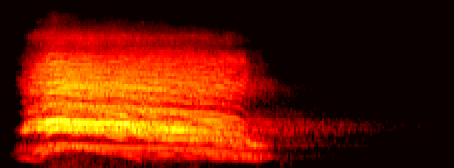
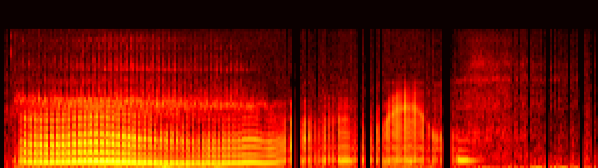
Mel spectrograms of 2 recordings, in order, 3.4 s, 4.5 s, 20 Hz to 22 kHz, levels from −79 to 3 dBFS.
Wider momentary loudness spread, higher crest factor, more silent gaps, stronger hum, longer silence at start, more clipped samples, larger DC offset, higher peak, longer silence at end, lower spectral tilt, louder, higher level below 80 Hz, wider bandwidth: about the same, 16 LU vs 16 LU; about the same, 18 dB vs 18 dB; second, none vs 2.22-2.26 s, 2.68-2.78 s, 3.32-3.39 s, 4.34-4.38 s; neither; about the same, 0.15 s vs 0.1 s; neither; second, under 0.1% vs 0.4%; about the same, 0 dBFS vs -2 dBFS; first, 1.45 s vs 0.05 s; second, 2.5 dB/octave vs -7.5 dB/octave; first, -15 LUFS vs -21 LUFS; second, -78 dBFS vs -34 dBFS; first, 14.5 kHz vs 11 kHz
